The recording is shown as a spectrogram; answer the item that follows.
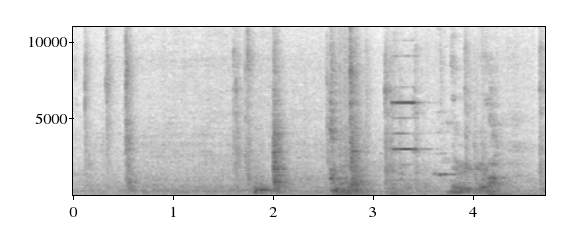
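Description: Otis Series 5 hydraulic elevator door, installed in the late 2000s at a Holiday Inn Express & Suites in Evanston, slides with a few soft rumbling sweeps and light clunks, moderately close.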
